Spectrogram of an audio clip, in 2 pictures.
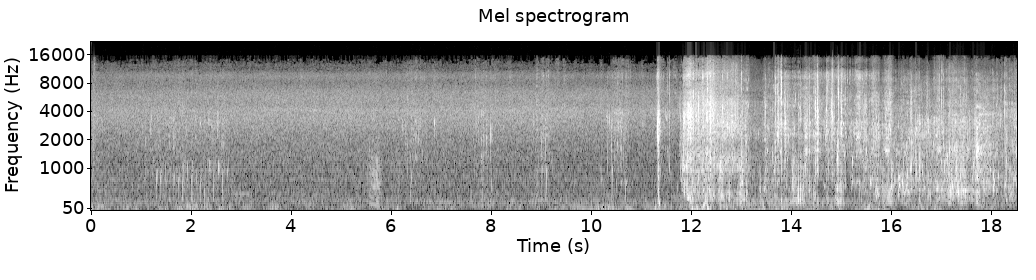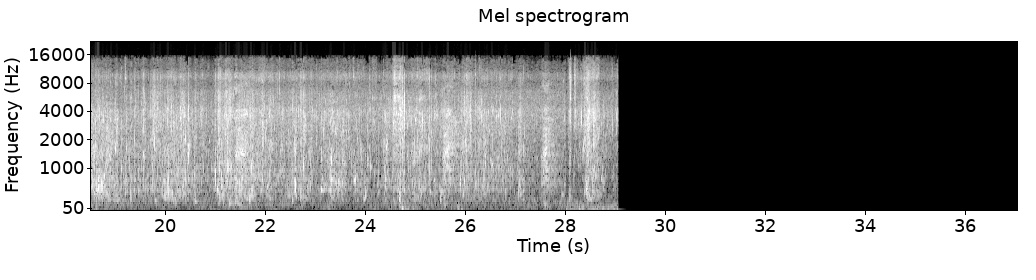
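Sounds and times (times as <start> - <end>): water splashing: 5.6 - 7.0, 7.6 - 8.1, 8.8 - 9.4, 10.2 - 29.1.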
